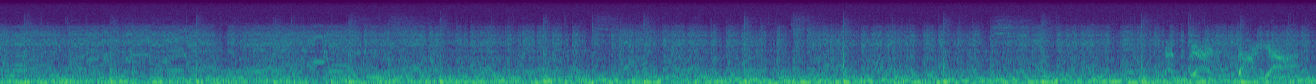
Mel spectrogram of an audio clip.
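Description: Heavy metal band playing an instrumental passage: electric guitars riffing over a drum kit, with no singing.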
